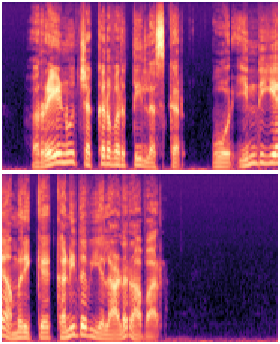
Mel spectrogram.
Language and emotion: Tamil, neutral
